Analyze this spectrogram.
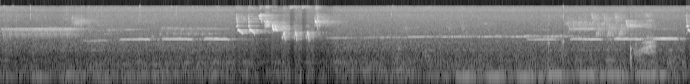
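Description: Two birds call over each other with long, wailing, sobbing tones that overlap. The calls are faint, with a brief burst of louder, busier calling in the middle.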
